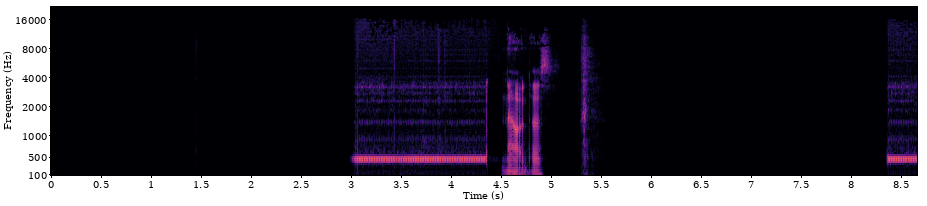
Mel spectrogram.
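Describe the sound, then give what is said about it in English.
A phone line's ringback tone from an outgoing call placed by asking Siri: a steady electronic buzz of about a second and a half, then a long silence before it starts again. Someone says a few words between the rings. “This guy never answers his phone.”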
